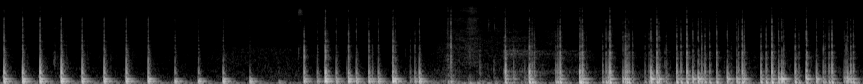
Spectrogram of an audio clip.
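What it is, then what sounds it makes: Wooden table top. Fingertips and short nails tap fast on a flat, solid wooden table top. The result is a long run of dull, low wooden knocks that die away almost at once, with a brief lull near the three-second mark. After that the taps come in denser, overlapping rolls.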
